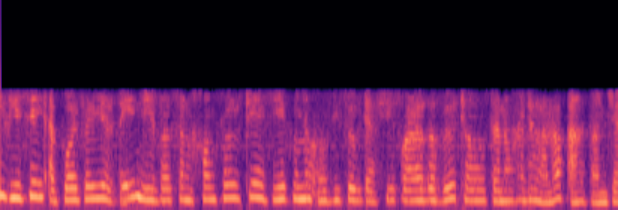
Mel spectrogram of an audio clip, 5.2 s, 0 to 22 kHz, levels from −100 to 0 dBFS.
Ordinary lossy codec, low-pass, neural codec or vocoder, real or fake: none; 3.6 kHz; codec, 24 kHz, 0.9 kbps, WavTokenizer, medium music audio release; fake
